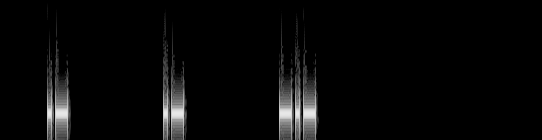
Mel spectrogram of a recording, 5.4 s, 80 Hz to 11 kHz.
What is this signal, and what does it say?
Morse code, heard as a keyed tone, about 30 wpm, spaced as for 8 wpm, 700 Hz. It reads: AAK
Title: USA Call Signs - 5 Characters - 8x Character Spacing - 30wpm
